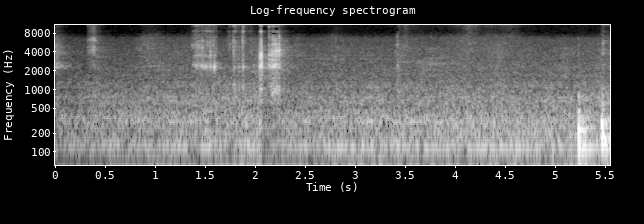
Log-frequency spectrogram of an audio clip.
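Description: Metal spoon clinking and scraping against a stainless steel bowl of mashed boiled potatoes: a few short clinks, most of them bunched about one and a half to two seconds in, over a low steady hum.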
